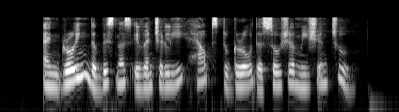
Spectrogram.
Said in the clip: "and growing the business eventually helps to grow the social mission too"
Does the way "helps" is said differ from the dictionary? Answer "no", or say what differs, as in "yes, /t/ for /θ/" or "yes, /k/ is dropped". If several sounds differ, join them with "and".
no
